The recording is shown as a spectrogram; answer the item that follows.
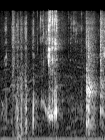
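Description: Kettle-style potato chips crunching as they are bitten and chewed, in a few short crunches spread over two seconds.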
